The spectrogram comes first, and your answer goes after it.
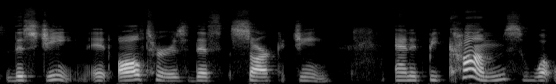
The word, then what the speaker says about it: src: particular type of gene called sarc src we pronounce it sarc so this is a normal gene this is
